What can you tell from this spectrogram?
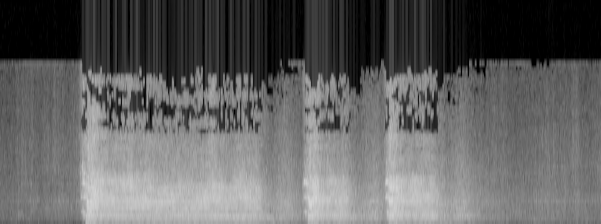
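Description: The ship's horn on the lake freighter CSL Assiniboine sounds one long blast and then two short ones. Each is a loud, steady, deep tone rich in overtones, and the last one dies away slowly.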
